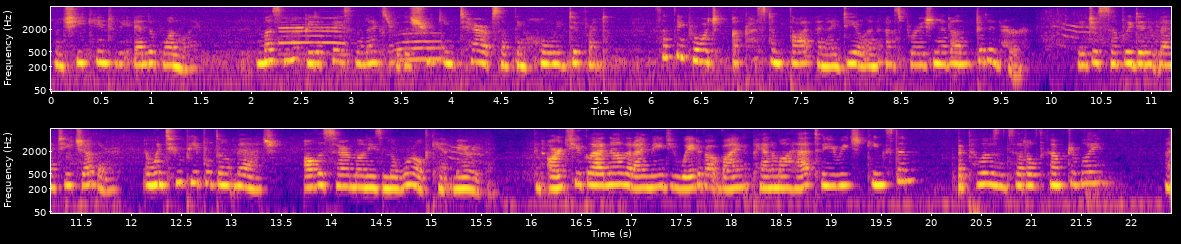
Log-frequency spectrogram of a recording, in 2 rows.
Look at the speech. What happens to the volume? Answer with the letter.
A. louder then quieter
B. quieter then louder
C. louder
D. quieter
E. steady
E.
